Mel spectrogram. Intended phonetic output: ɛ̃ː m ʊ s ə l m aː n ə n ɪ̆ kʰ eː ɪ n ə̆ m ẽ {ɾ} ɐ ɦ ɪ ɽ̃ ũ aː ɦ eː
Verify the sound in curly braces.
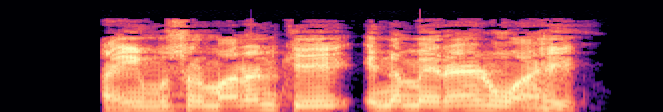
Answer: correct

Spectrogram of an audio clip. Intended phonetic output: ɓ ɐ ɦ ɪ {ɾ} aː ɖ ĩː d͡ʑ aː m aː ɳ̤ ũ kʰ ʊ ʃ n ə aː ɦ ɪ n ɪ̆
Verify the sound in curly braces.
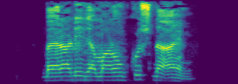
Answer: correct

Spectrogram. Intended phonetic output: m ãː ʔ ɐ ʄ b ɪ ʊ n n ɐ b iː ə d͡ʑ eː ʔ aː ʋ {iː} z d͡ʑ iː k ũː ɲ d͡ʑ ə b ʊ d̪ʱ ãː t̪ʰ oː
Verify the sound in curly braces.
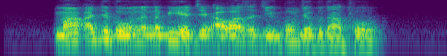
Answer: incorrect: aː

